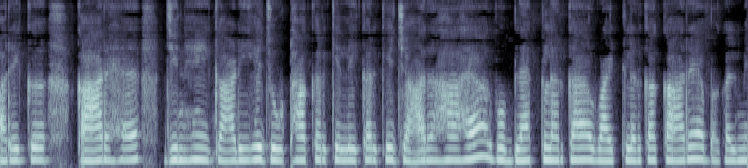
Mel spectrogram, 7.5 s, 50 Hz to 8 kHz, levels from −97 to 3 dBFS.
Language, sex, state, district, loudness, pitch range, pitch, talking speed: Hindi, female, Haryana, Charkhi Dadri, -18 LUFS, 200-210 Hz, 205 Hz, 210 wpm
